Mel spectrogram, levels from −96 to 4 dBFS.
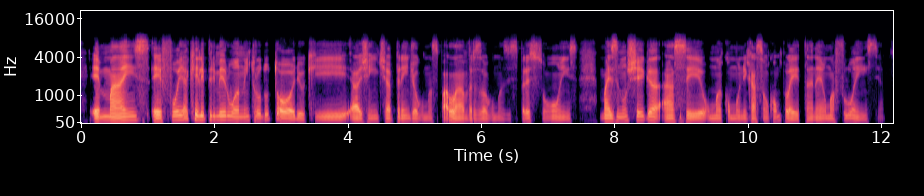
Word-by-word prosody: eh, 115 - +8
mais, 125 +2 +4
eh, 105 - +7
foi 145 +6 0
aquele 145 0 +3
primeiro 140 -1 +1
ano 120 +1 -1
introdutório, 105 -7 +1
que 85 0 -3
a 90 - +5
gente 95 +1 -3
aprende 100 +1 -3
algumas 85 -1 -7
palavras, 85 -1 0
algumas 80 0 -9
expressões, 85 +1 -6 0.3
mas 105 +2 +2
não 120 +1 -5
chega 135 -1 +3
a 100 +1 +1
ser 95 -2 +2
uma 95 0 -6
comunicação 90 -1 -5
completa, 80 - -3
né. 85 +3 -3
Uma 90 0 -6
fluência. 90 -7 -8
95 Hz, 135 wpm, -23 LUFS, 85-120 Hz, 0.3 s, eh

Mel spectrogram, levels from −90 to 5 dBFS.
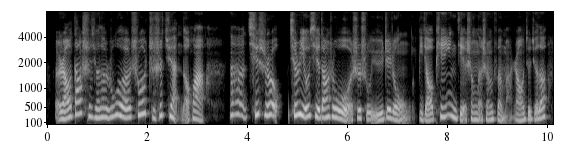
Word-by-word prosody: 然 190 +1 +3
后 240 - +3
当 320 +5 0
时 265 -6 -3
觉 230 -2 0
得 240 +1 +1
如 235 +4 -1
果 255 -6 +3
说 310 +7 0
只 240 -10 -6
是 280 +6 -1
卷 285 -3 -1
的 - - -4
话， - - +1 0.5
那 295 -2 -3
其 295 +6 0
实 300 -3 0 0.4
其 285 - +1
实 320 - +7
尤 255 +2 +5
其 260 -5 +3
当 230 +3 +1
时 250 - +1
我 200 -9 +4
是 215 0 -1
属 180 -3 -3
于 170 +3 -1
这 225 +3 +3
种 175 -2 -2 0.2
比 185 - -5
较 165 0 0
偏 250 +6 -2
应 270 -5 0
届 - - -2
生 180 -2 -3
的 175 - -5
身 180 0 -3
份 190 - -5
嘛， 215 - -9
然 160 -6 -4
后 160 - -2
就 180 - -2
觉 195 - -2
得， 230 +4 0
235 Hz, 260 characters per minute, -25 LUFS, 190-280 Hz, 0.5 s, 实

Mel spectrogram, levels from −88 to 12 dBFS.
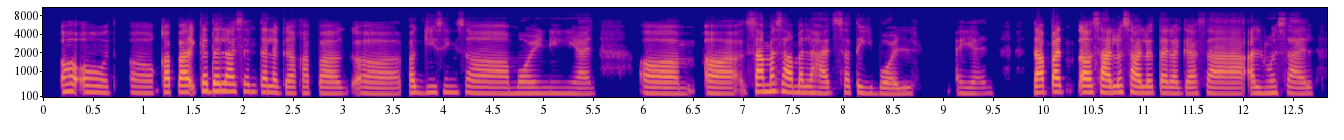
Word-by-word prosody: oo, 250 -3 +1 0.2
ah, 220 -2 -6
kapa 245 0 +6
kadalasan 275 -2 +1
talaga 230 -3 -2
kapag, 210 -2 -4
ah, 195 -1 -4
paggising 235 +1 -5
sa 210 -3 -3
morning, 210 0 -8
'yan, 195 0 -8 0.5
um, 200 -2 +1 0.2
ah, 200 -2 +1
sama-sama 260 -2 +4
lahat 215 -2 -2
sa 235 - -6
table, 205 -3 -6 0.4
ayan. 205 0 -12 0.4
Dapat, 240 +2 +7 0.2
ah, 240 - +9
salo-salo 230 -1 +4
talaga 210 -1 -2
sa 200 -2 -1
almusal, 210 -1 -4
215 Hz, 110 wpm, -20 LUFS, 205-240 Hz, 0.5 s, ah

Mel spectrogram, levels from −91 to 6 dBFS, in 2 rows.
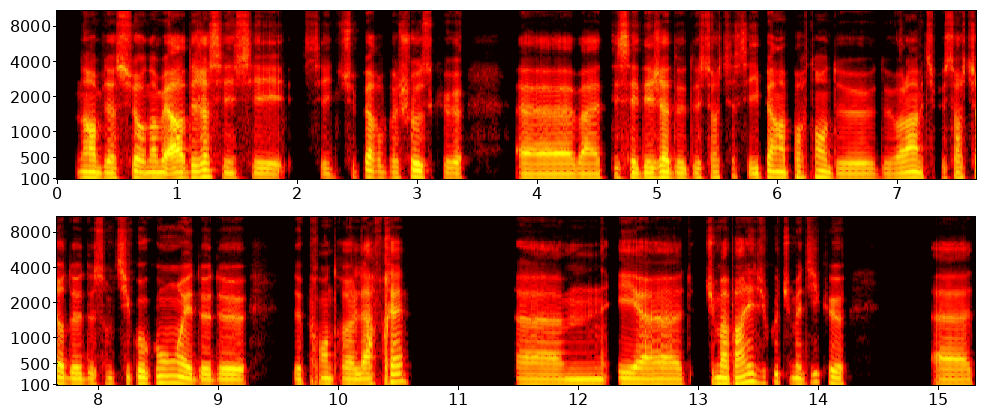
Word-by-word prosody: Non, 115 0 +4
bien 105 0 0
sûr. 110 +3 +2
Non, 110 - +3
mais 110 - +4
alors 110 - +8
déjà, 120 +4 +4
c'est 110 -6 -3
c'est 100 0 -2
c'est 100 - -11
une 95 - -12
superbe 115 +2 -3
chose 125 +3 +2
que, 110 - -10
heu - - -12 0.5
heu, 95 0 +3
bah, 95 0 +1
t'essaies 100 +2 -2
déjà 105 +3 +4
de 105 -1 -2
de 100 +1 -6
sortir. 115 +7 -7
C'est 100 - -8
hyper 105 +4 +1
important 115 +3 0
de 100 -1 -1
de 100 - -8
voilà, 105 +3 +3
un 115 - +4
petit - - -12
peu - - -15
sortir 110 +3 -1
de 110 -1 +1
de 105 0 -5
son 110 +2 -8
petit - - -7
cocon 130 +2 +1
et 110 - +5
de 100 0 -1
de 100 0 +1 0.4
de 105 - -2
prendre 110 0 -2
l'air 105 +1 +3
frais. 150 +5 +2 0.9
Hem 100 0 0
et 110 -1 +3
heu, 105 0 +2 0.2
tu - - -5
m'as 115 -1 +5
parlé, 125 +8 +3
du 125 -4 -9
coup. 150 - -5
Tu 115 - -10
m'as 110 - +1
dit 150 +9 -8
que, 130 - -4 0.9
heu, 100 0 0
105 Hz, 225 wpm, -23 LUFS, 100-115 Hz, 0.9 s, alors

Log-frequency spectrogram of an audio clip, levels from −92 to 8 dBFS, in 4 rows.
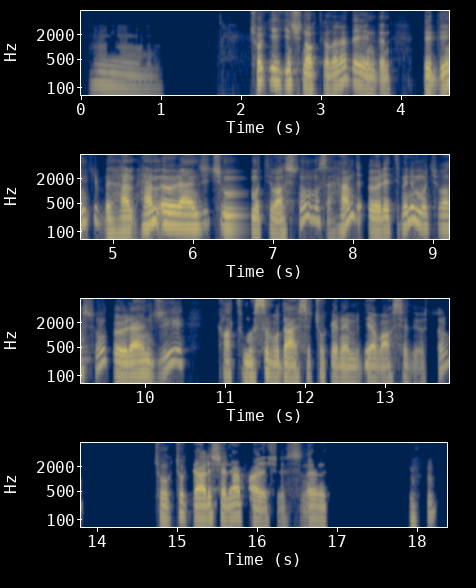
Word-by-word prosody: Hıı. 110 -5 -16 1.3
Çok 140 +2 0
ilginç 135 -2 -1
noktalara 110 +8 +1
değindin. 90 -7 -1 0.4
Dediğin 105 - 0
gibi 170 - -5
hem 110 +2 +2
hem 145 +7 +3
öğrenci 140 -1 +6
için 125 -5 -4
motivasyon 110 - -1
olması 195 -3 -7
hem 245 - 0
de - - -8
öğretmenin 115 - 0
motivasyona 135 - -4
öğrenciyi 115 - +2 0.4
katması 110 0 0
bu 100 - -3
derse 90 0 +3
çok - - -13
önemli 85 -3 -3
diye 90 -1 -1
bahsediyorsun. 85 +1 -6 0.9
Çok 110 -2 -6
çok 140 -4 -7
değerli 110 +1 +6
şeyler 120 +1 +2
paylaşıyorsun. 90 -1 -4
Evet. 105 -1 -4 1.0
Hı 110 - -13 0.2
hı. 130 - -15
115 Hz, 110 wpm, -21 LUFS, 105-135 Hz, 1.3 s, öğrenci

